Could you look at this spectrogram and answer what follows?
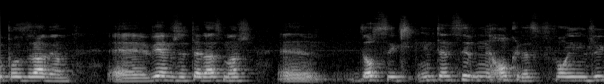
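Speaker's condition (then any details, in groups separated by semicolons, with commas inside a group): Cerebral palsy; uses wheelchair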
